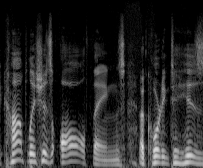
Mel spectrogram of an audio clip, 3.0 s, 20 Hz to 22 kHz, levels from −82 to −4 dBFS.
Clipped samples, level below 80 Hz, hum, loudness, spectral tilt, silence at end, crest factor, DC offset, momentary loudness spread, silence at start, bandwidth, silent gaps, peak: under 0.1%; -52 dBFS; none; -25 LUFS; -5.5 dB/octave; 0 s; 18 dB; under 0.1%; 9 LU; 0.1 s; over 20 kHz; none; -6 dBFS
